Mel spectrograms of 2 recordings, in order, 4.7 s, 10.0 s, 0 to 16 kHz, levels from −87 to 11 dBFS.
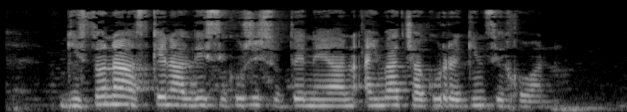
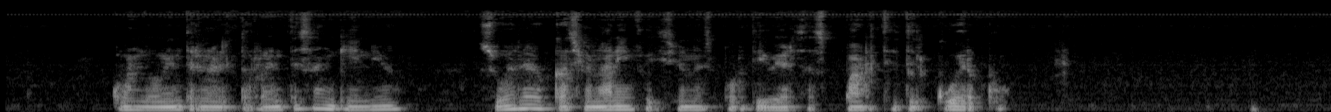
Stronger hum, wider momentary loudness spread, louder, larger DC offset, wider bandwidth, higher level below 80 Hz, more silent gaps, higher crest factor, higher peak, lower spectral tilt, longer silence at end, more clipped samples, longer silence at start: neither; first, 14 LU vs 10 LU; first, -22 LUFS vs -30 LUFS; neither; about the same, 12 kHz vs 11.5 kHz; second, -58 dBFS vs -46 dBFS; neither; about the same, 20 dB vs 20 dB; first, -4 dBFS vs -12 dBFS; second, -2 dB/octave vs -7 dB/octave; second, 0.2 s vs 0.55 s; neither; second, 0.1 s vs 0.85 s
